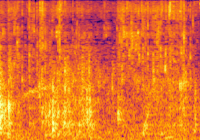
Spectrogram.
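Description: Water splashing and trickling as lotus tubers are rinsed during repotting, a brief stretch of close, uneven sloshing and dripping with no talk.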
